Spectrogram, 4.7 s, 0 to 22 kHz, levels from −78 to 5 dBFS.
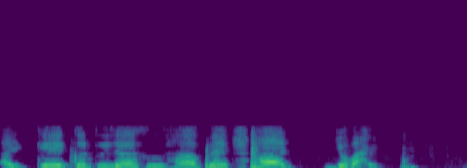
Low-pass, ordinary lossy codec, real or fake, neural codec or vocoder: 5.4 kHz; MP3, 48 kbps; real; none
